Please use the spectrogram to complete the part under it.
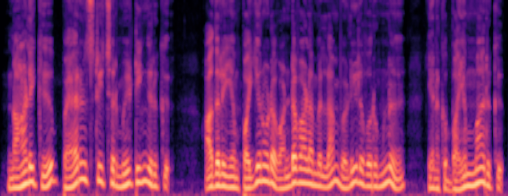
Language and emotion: Tamil, fearful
